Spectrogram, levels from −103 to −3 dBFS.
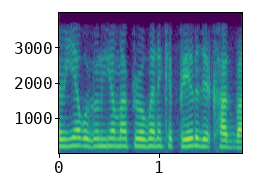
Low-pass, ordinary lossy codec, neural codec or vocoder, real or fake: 3.6 kHz; none; codec, 16 kHz, 0.5 kbps, FunCodec, trained on LibriTTS, 25 frames a second; fake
